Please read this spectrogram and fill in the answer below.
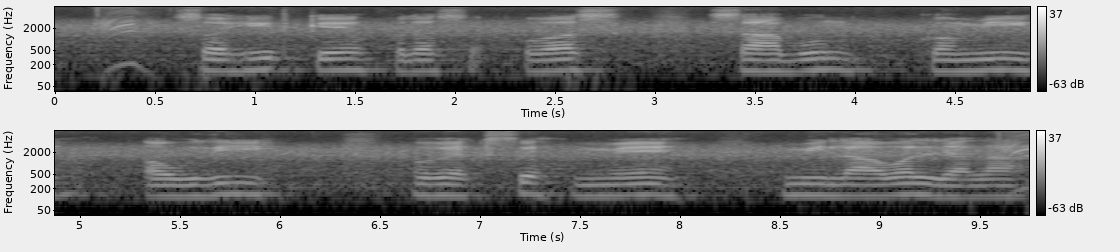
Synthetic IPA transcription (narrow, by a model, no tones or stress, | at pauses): səɦiːd̪kepɾəs | wəs | saːbun | kəmi | ɐwɾi | weksmẽ | milaːwəld͡ʒalaː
